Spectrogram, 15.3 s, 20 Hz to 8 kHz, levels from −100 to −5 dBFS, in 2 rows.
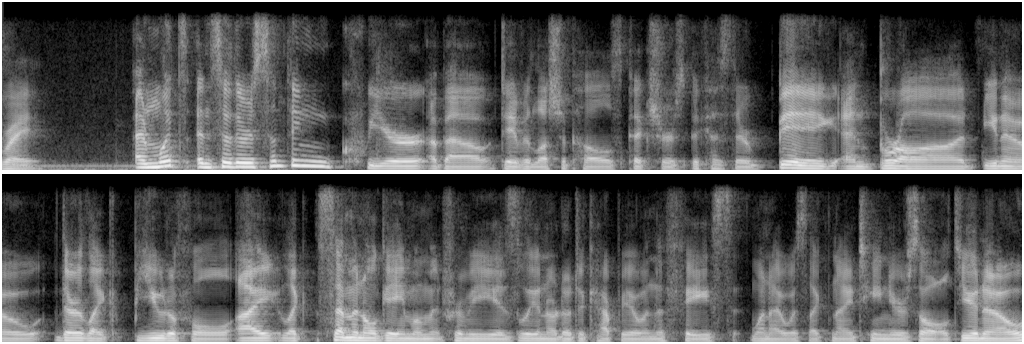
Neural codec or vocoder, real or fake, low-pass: none; real; 7.2 kHz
